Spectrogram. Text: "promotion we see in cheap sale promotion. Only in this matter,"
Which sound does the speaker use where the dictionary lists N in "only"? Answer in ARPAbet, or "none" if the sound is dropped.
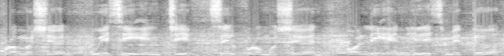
none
